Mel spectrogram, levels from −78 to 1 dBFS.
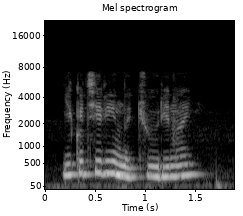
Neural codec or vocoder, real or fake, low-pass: none; real; 7.2 kHz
